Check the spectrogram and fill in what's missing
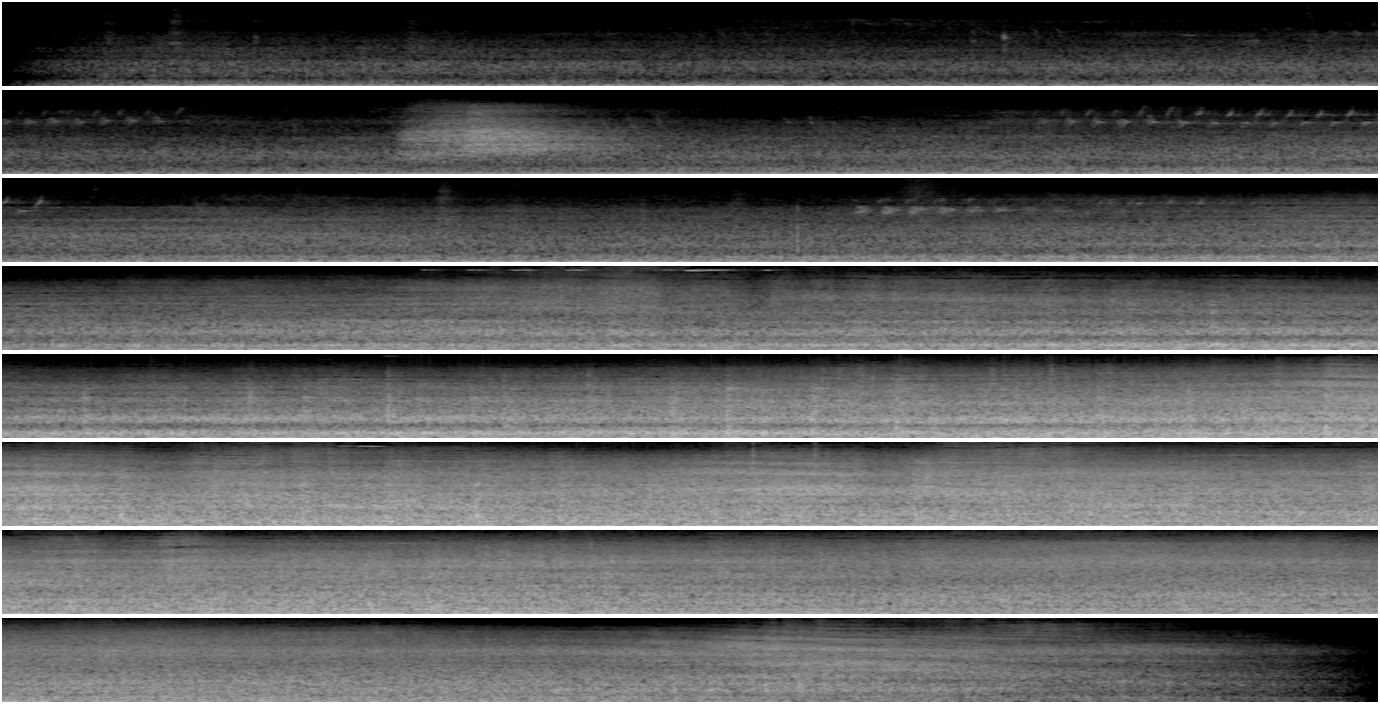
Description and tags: Small Train
Couldn't record too much of it unfortunately, but I got a hiss sound from the train coming down the rail. It was only the front and back part, nothing in between. That's why it's so short. Hope it's ok
Sony Cybershot Camera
